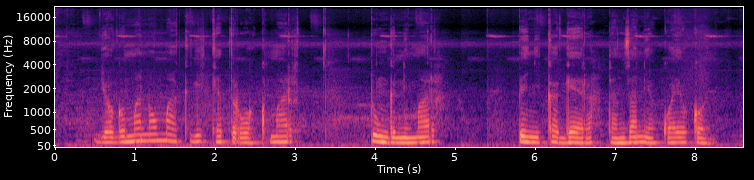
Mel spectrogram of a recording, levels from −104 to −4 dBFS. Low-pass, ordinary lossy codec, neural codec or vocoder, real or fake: none; none; none; real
